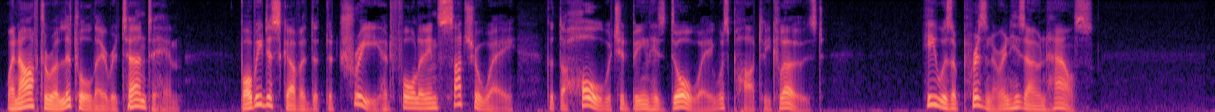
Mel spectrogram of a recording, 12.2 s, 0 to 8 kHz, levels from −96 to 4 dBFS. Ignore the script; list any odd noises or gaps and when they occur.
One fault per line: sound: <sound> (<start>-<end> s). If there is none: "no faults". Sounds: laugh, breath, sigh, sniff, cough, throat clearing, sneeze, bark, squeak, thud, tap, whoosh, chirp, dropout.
no faults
